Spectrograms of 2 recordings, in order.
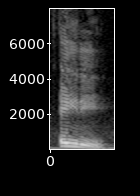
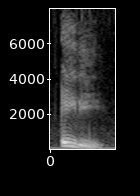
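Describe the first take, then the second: Both takes have the same delivery.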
